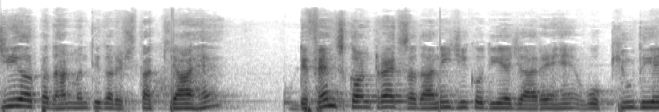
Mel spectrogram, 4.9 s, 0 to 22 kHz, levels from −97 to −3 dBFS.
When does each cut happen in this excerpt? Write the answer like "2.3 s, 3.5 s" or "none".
2.2 s

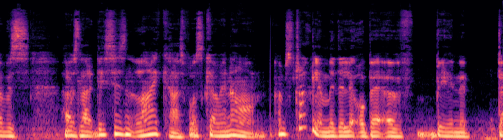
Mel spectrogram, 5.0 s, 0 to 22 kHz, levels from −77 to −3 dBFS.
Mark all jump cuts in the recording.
2.7 s

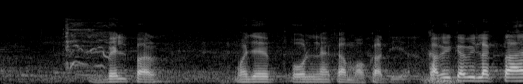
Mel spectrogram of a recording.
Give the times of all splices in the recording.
4.1 s

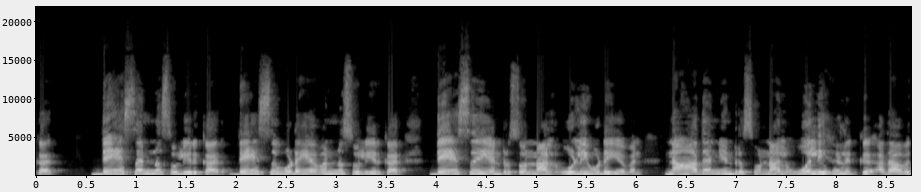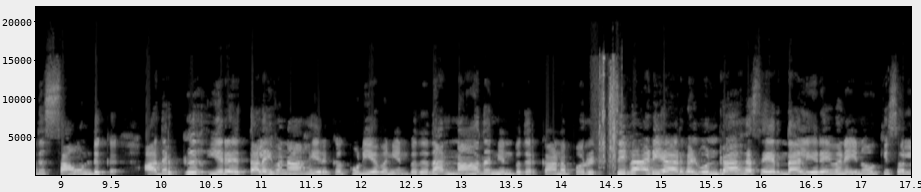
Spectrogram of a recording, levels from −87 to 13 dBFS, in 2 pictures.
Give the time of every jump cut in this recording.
14.4 s

